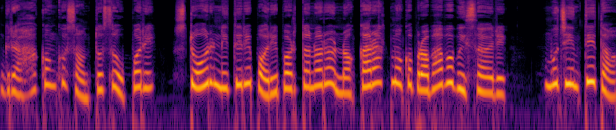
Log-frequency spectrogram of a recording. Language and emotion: Odia, fearful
